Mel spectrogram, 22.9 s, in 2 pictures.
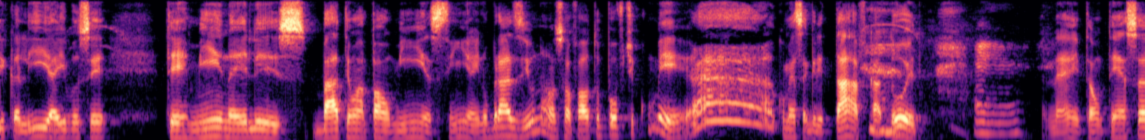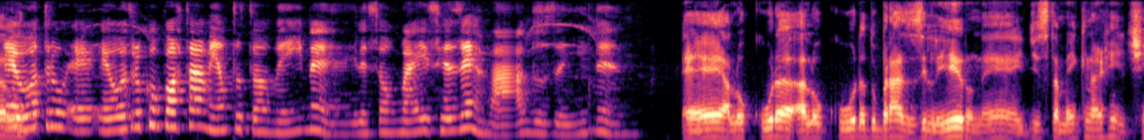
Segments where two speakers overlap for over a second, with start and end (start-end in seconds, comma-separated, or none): none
